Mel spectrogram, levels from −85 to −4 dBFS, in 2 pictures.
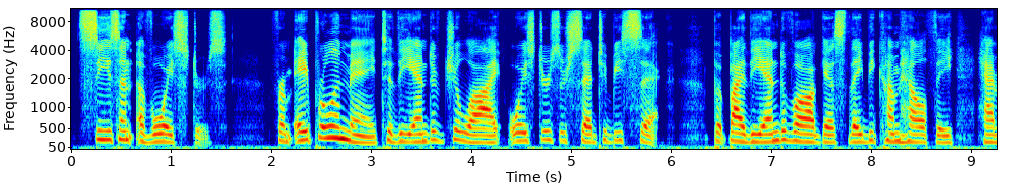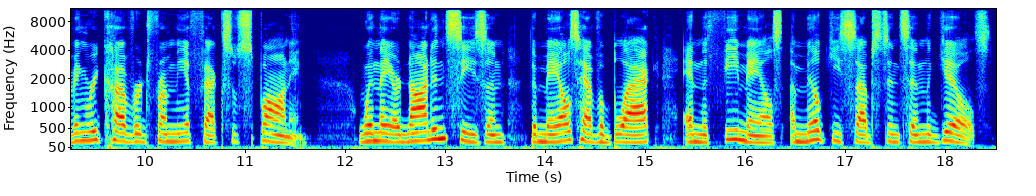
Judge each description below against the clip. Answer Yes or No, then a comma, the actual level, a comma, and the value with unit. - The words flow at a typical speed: Yes, average, 170 wpm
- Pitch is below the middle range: No, medium, 185 Hz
